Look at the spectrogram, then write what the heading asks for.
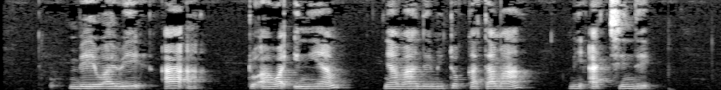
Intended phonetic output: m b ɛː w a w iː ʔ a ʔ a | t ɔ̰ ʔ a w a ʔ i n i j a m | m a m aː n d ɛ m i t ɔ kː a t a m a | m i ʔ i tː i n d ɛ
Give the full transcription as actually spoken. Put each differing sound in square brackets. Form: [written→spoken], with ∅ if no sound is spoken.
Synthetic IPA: m b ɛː w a w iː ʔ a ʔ a | t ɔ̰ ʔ a w a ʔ i n i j a m | [m→ɲ] a m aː n d ɛ m i t ɔ kː a t a m a | m i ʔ [i→a] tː i n d ɛ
